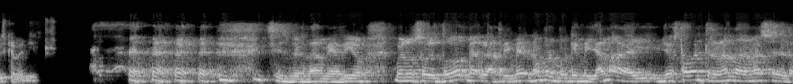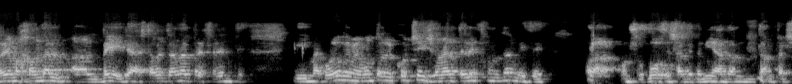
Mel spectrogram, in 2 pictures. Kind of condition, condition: fault, poor sound quality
